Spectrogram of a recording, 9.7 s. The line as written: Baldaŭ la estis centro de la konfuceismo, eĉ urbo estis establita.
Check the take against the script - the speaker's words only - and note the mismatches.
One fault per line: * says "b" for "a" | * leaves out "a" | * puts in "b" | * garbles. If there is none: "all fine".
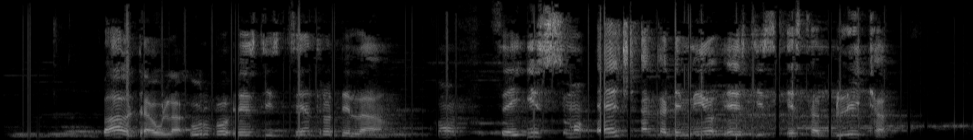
* puts in "urbo"
* says "akademio" for "urbo"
